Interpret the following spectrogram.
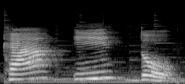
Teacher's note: o I é mais forte e forma hiato com a vogal A.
